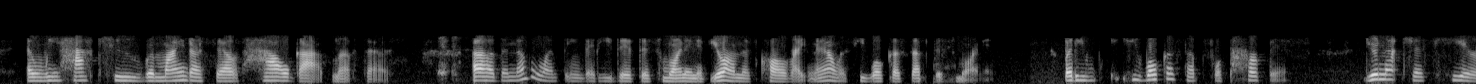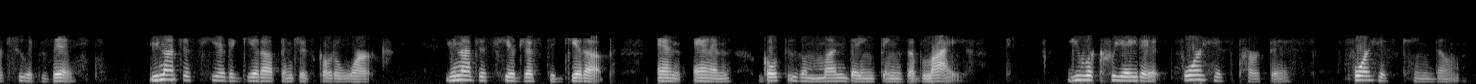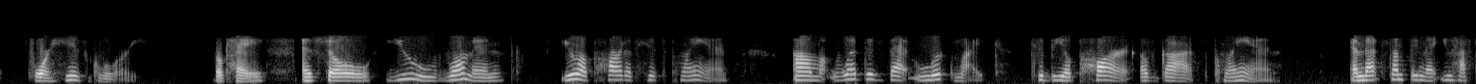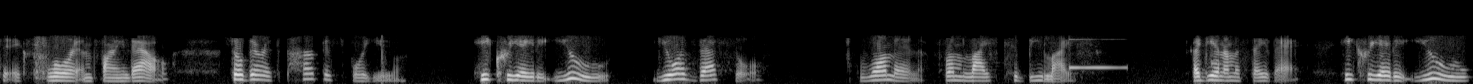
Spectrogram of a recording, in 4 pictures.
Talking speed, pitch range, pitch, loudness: 150 wpm, 165-210 Hz, 180 Hz, -21 LUFS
